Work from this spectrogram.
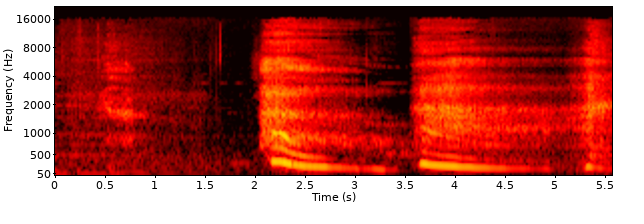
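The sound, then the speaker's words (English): Two long, audible breaths, each a deep, voiced, sighing exhale that starts strong and trails off with a falling tone, separated by a short pause. “Join me in starting with a nice, deep breath.”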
